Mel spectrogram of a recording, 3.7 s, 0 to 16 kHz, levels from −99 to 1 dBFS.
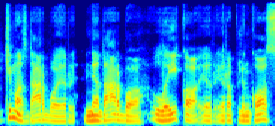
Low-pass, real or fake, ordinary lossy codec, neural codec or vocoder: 14.4 kHz; fake; MP3, 96 kbps; autoencoder, 48 kHz, 128 numbers a frame, DAC-VAE, trained on Japanese speech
